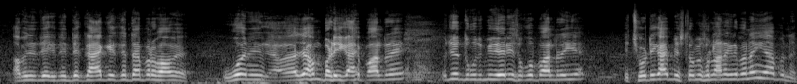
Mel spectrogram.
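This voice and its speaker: A man with a high pitch and an animated tone, over noticeable background noise. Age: 60s. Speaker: dairy farmer. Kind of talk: street interview.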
